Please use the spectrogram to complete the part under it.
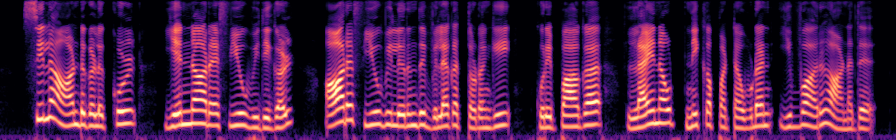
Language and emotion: Tamil, neutral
